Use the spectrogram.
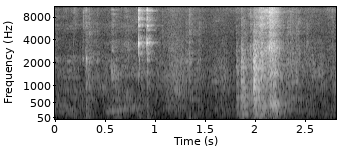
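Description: A knife and fork scrape and clink on a plate while someone eats a Christmas dinner Pukka Pie, with a few light, sharp taps spaced apart at close range.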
